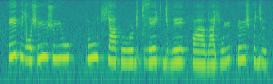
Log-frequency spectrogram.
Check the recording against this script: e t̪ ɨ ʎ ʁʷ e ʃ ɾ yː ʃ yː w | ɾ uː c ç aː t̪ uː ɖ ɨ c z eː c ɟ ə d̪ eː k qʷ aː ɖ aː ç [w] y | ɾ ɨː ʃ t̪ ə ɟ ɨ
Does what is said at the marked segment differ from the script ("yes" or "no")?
no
